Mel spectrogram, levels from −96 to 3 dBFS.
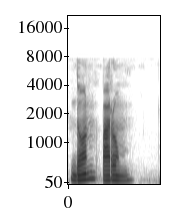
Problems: none marked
